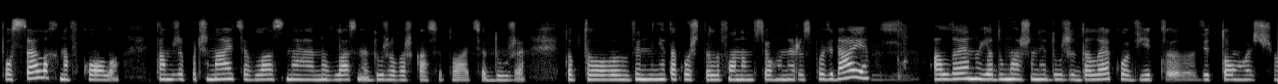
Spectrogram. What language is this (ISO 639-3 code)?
ukr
